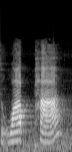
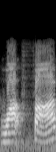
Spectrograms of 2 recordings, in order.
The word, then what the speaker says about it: Wafa: Wafa님, my Korean friends pronounce my name as Wapa, not Wafa because there is no f sound.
